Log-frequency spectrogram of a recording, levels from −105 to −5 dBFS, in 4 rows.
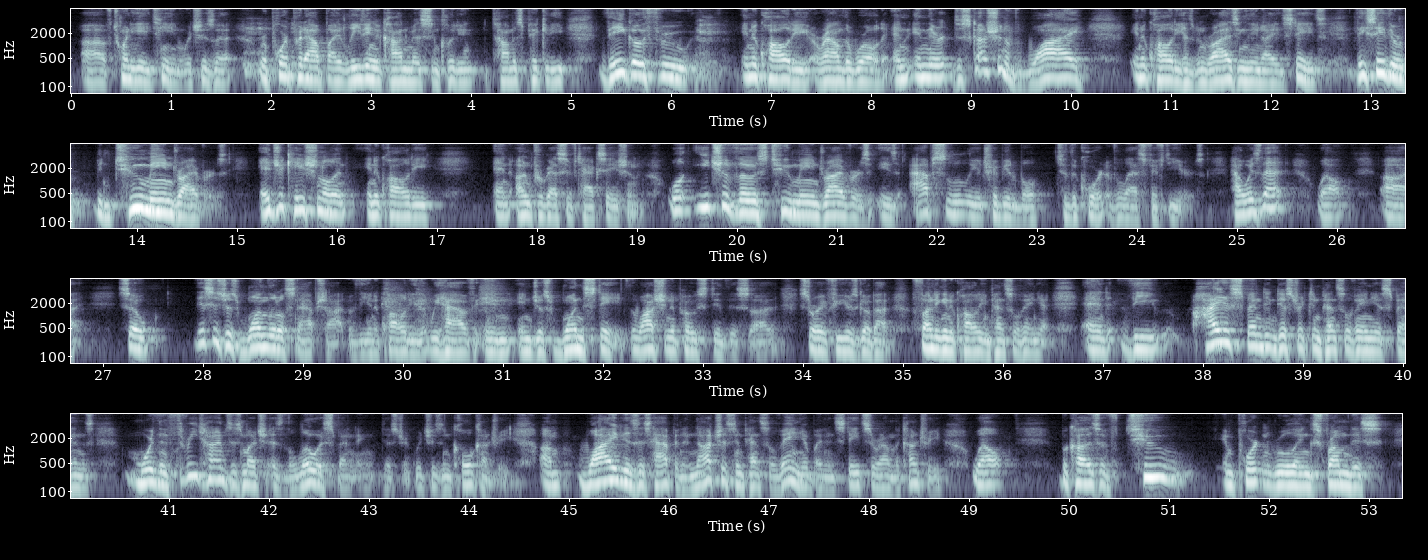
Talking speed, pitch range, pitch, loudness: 170 wpm, 130-165 Hz, 145 Hz, -20 LUFS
